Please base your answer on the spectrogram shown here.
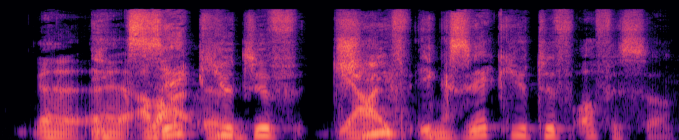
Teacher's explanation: Chief Executive Officer. Zweizilbig betont auf Exec und eben Gs und nicht X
